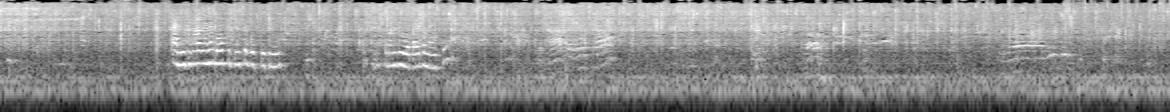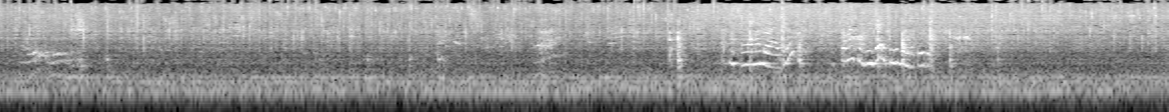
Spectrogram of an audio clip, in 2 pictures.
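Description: Green peas and chopped capsicum sizzling steadily in hot oil in a kadai as they are stirred with a slotted spatula.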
